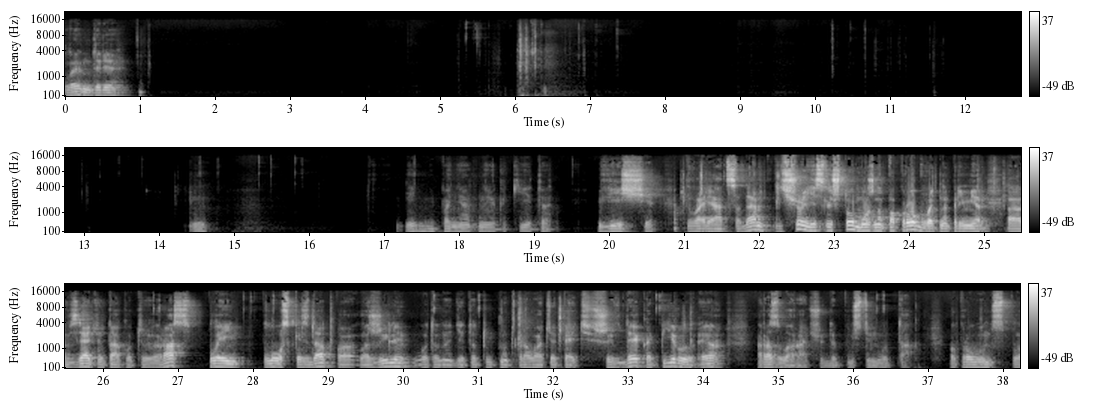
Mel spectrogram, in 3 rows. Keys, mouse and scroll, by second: 1.7 space, 5.3-6.6 drag, 6.9 space, 10.3 space, 11.0 shift+Left, 11.6 space, 13.4 space, 13.4 middle drag, 14.3 ctrl+z, 14.5 middle drag, 15.3 middle click, 15.8 click, 17.4-19.5 middle drag, 20.0 drag, 21.3 ctrl+z, 21.7 shift+drag, 22.3 ctrl+z, 22.8-23.2 middle drag, 23.7-24.2 middle drag, 24.3 KP_7, 25.4 shift+a, 26.3 KP_7, 27.8-28.2 middle drag, 28.4 KP_1, 28.8 KP_3, 30.4 click, 32.1 shift+d, 33.7 r, 37.5 g.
